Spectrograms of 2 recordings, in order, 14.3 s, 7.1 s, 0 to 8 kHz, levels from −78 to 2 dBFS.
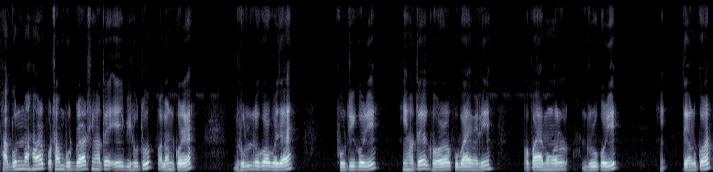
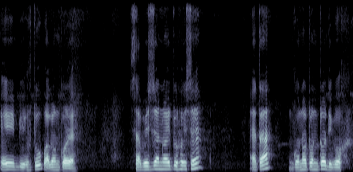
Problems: none marked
